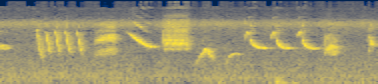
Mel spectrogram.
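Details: Asian pied starling master song used for training cage birds: varied clear whistles, some rising and some falling, a quick series of four buzzy notes, then a dense burst and repeated downslurred whistles.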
